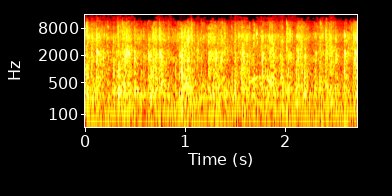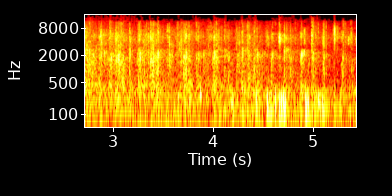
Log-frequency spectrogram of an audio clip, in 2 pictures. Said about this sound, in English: Come on, give Jesus a round of applause. That's a good place.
